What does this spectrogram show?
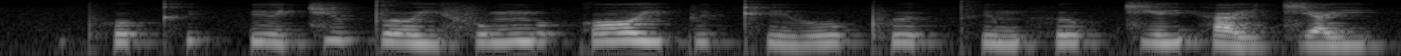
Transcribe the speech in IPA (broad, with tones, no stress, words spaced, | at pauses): pʰo˧˩kʰi˥˨k̚ʔi˩˧ə̯ t͡ɕu˥˨t̪ɤː˧˩jfo˧˥ ŋo˧˩kɔː˥˨jpi˧˥ kʰi˩˧ʋu˥˨ pʰɯː˧t̚t̪ʰi˩˧mhɯː˧p̚ t͡ɕe˧˥jha˩jt͡ɕa˧j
